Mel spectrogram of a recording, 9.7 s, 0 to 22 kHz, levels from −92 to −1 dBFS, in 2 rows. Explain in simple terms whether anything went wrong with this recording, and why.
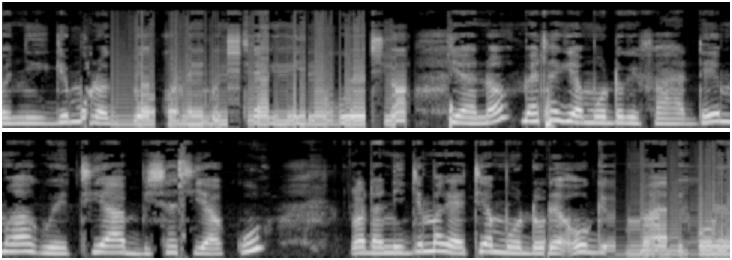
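Two things went wrong. Short chirps or blips at 0.49 to 0.61 s, 2.94 to 3.01 s, 5.99 to 6.08 s and 8.44 to 8.50 s come from damaged data in a compressed stream. Bits of the file were spoiled, so the player briefly lost its place.

From 0.73 to 2.76 s, and again from 8.90 s to the end, the speech turns into a stiff, metallic buzz near 133 Hz. This is robotic sound from repeated short buffers. The likely cause is audio arriving too slowly. The player kept repeating a tiny slice of roughly 7.5 ms, so most of the real sound there was replaced.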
